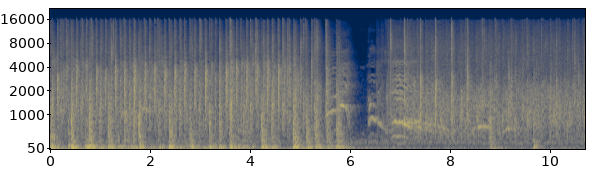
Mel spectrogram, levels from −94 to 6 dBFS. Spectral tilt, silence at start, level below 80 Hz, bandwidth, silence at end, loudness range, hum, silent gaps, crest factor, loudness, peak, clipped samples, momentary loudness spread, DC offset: -3.5 dB/octave; 0 s; -30 dBFS; 17 kHz; 0 s; 4 LU; none; none; 20 dB; -22 LUFS; -2 dBFS; under 0.1%; 8 LU; under 0.1%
